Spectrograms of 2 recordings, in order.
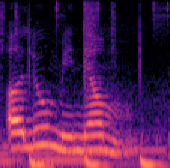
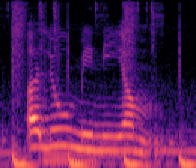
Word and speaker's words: aluminium: Many people say this as aluminium. Aluminium. That can be another mispronunciation, but the correct pronunciation is aluminium. Aluminium. Aluminium. The H is there.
